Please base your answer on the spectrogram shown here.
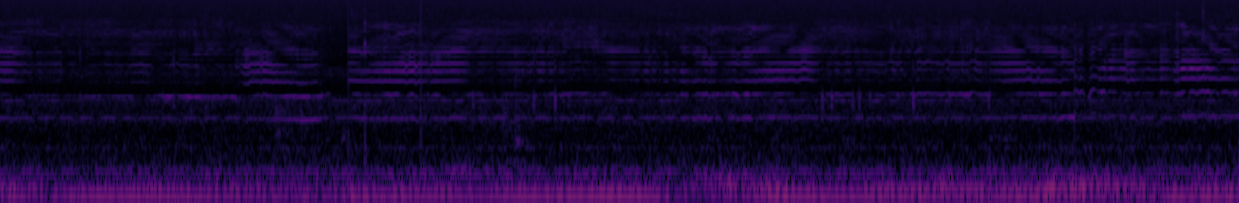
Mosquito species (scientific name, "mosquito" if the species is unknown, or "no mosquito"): Culex quinquefasciatus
